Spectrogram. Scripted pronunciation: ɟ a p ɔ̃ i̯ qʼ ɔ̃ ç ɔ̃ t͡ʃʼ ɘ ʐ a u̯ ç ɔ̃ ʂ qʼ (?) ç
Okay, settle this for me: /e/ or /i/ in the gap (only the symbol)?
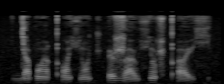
e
